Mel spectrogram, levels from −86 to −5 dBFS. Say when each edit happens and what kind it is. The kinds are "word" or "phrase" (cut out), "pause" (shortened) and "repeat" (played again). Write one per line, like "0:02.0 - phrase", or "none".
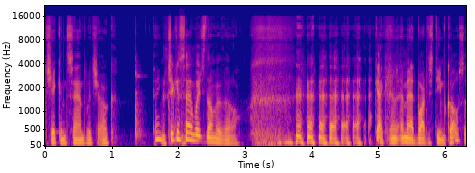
none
